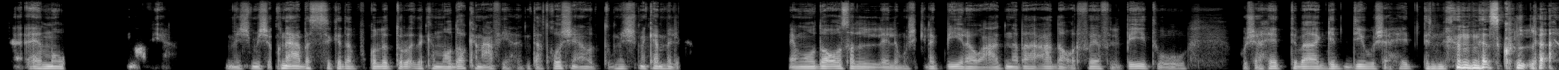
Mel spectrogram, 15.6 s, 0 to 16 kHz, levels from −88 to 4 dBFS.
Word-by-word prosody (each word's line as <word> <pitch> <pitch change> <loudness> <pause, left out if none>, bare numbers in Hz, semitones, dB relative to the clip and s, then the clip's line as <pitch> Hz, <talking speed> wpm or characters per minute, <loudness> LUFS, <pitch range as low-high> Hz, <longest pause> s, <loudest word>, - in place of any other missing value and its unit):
أ 95 +1 -4
آآ - - 0
مو 100 -1 +2 0.6
مافيا. - - -9 0.6
مش 85 +2 -5
مش 90 +1 +1
أقنِعة 110 -2 +3
بس 105 +2 -2
كده 100 -1 -3
بكل 95 +1 -3
الطُرُق، 100 0 -2
ده 100 - -4
كان 95 -3 -5
موضوع 85 +3 -1
كان 90 -4 -5
عافية. 80 - -7
أنت - - -8
هتخُش 105 0 -2
يعني 90 -1 -5
قُلت 80 - -15
مش 95 +1 -5
مكمّل. 95 -2 -2 1.1
يعني 85 +1 -3
الموضوع 95 +3 +3
وصَل 90 -5 0
لمشكلة 85 +2 -6
كبيرة 90 +1 -1
وقعدنا 85 +2 -3
بقى 95 +1 -4
قعدة 90 0 -5
عُرفية 85 +5 -5
في 90 -2 -9
البيت 100 +5 -3
و 85 +2 -10 0.6
وشَهِّدت 100 0 -3
بقى 95 0 +1
جِدّي 90 +1 -1
وشَهِّدت 95 +1 -5
الن 90 +1 0
الناس 125 -4 +10
كُلّها. - - +5
95 Hz, 160 wpm, -22 LUFS, 85-100 Hz, 1.1 s, الناس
